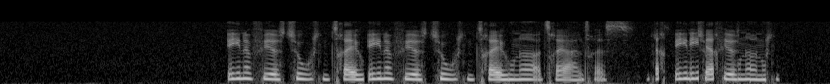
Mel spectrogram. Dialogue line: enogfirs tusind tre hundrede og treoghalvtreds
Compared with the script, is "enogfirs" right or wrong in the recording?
right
